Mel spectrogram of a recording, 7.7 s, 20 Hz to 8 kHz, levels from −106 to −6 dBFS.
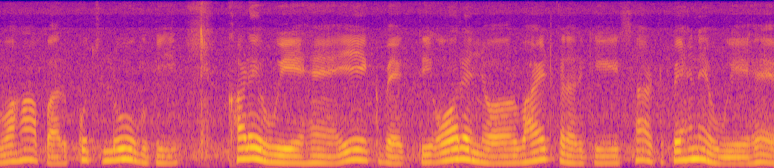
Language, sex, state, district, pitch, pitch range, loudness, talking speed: Hindi, male, Chhattisgarh, Bilaspur, 135 Hz, 120-175 Hz, -25 LUFS, 155 wpm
